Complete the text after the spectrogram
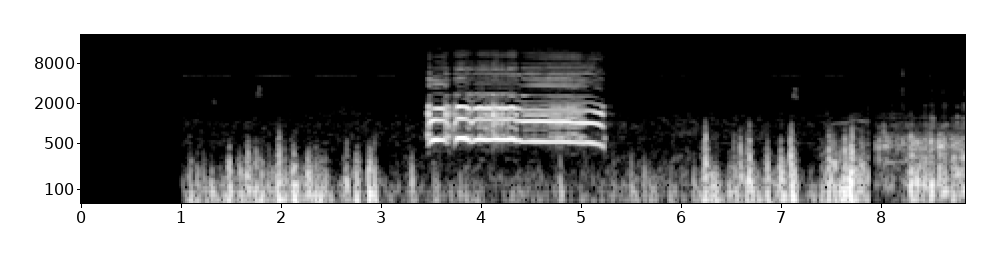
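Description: Hens cluck and peck on grass.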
